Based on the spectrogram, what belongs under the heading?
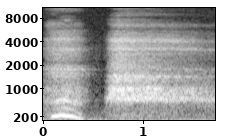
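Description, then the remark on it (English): A deep, audible breath drawn in through the mouth into the stomach and chest during a breathing meditation, starting with a short voiced catch, then a brief pause and a long, steady airy rush of air, fairly loud, with no talking. “It's breathing through the mouth. It's a deep breath into the stomach, into the chest, and then out for two beats, right?”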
